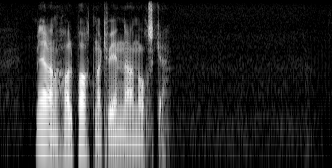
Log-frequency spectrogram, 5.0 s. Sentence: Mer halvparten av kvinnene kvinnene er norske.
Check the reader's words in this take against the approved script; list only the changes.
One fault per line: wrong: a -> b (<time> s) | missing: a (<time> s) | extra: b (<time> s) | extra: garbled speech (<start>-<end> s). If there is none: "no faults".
extra: enn (0.8 s)
missing: kvinnene (2.0 s)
